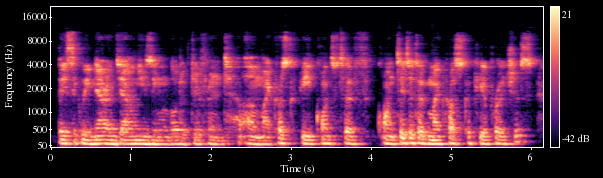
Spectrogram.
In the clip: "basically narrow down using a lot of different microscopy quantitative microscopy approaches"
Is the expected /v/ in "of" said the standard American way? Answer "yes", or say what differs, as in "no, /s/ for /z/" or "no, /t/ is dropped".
yes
